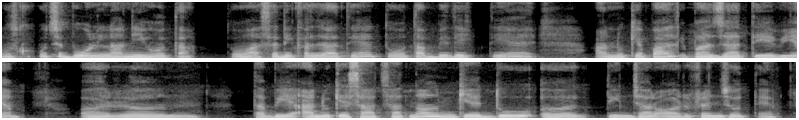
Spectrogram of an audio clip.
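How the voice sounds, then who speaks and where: A woman's voice: medium pitch, mellow. A young woman casually telling a love story, with loose, unscripted narration. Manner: casual, many fillers and restarts.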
